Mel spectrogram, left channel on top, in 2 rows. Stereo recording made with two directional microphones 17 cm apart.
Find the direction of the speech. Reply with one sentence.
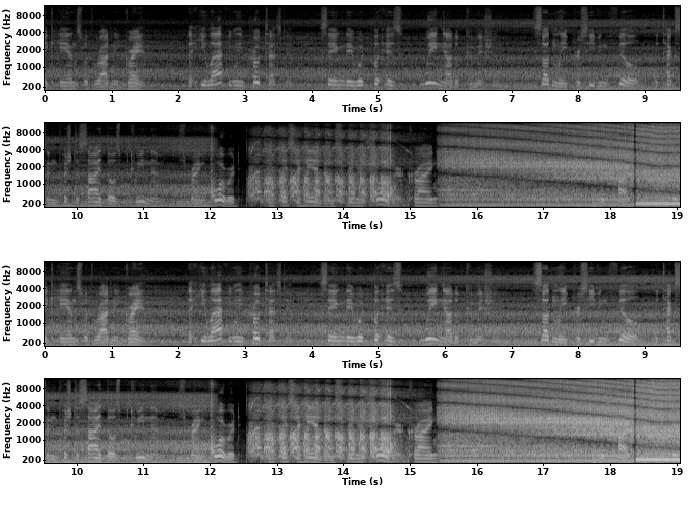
In this clip you hear the speech on the right.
